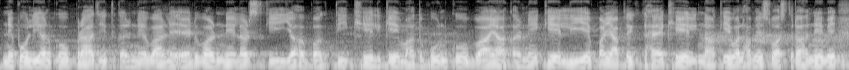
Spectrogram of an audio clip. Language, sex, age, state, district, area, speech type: Hindi, male, 18-30, Bihar, Darbhanga, rural, spontaneous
